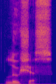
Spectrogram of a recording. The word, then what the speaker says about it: Lucious: And just as a quick but very fun point of clarification from the sources, big boy is adamant that lucious is pronounced lucious. Not luscious like voluuptuous.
